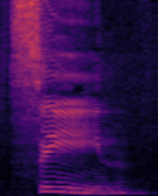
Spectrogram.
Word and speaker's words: scene: of words is impossible that's why we just omit letter c and we pronounce only letter s as the sound si and we say scissors science scene scenario descent fascinate fascinate it means to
